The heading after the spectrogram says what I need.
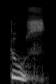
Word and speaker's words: tous: we pronounce it as tus that is the pronounced final s we pronounce the final s we say elontus la.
